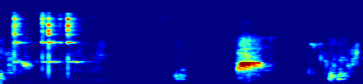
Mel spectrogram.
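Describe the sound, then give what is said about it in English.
Glasses of water clink together in a toast during a water tasting: three bright, ringing taps in quick succession, followed by a few soft, brief vocal sounds. “So, well, cheers”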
